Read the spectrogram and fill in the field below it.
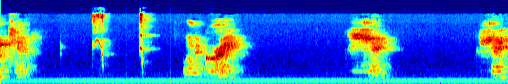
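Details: African Grey Parrot kept as a house pet in Texas, chattering words in uneven bursts with brief clicks between them, quiet pauses, and a faint constant background hum.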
